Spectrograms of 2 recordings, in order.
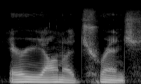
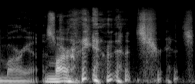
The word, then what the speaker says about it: Mariana Trench: Yeah, I like, because there's at the bottom of like the Ariana Trench. Is that how you pronounce it? I think it's the Mariana Trench.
